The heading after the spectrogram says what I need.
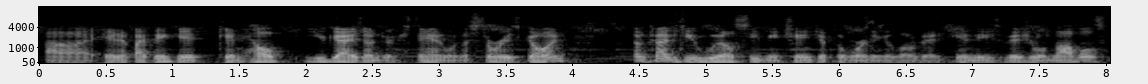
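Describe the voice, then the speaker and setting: A man's voice: on the low side, fairly quick. A male livestreamer reading a visual novel aloud and adding casual commentary. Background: background music.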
